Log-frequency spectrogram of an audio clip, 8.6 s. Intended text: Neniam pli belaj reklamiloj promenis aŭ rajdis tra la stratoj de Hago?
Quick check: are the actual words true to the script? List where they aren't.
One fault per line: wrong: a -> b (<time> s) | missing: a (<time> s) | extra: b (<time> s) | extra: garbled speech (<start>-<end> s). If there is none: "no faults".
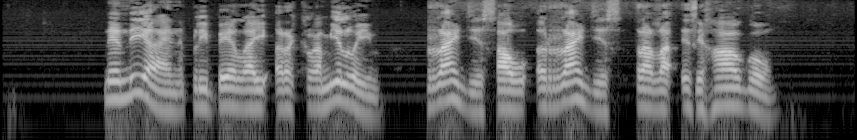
wrong: promenis -> rajdis (4.3 s)
missing: stratoj (6.7 s)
